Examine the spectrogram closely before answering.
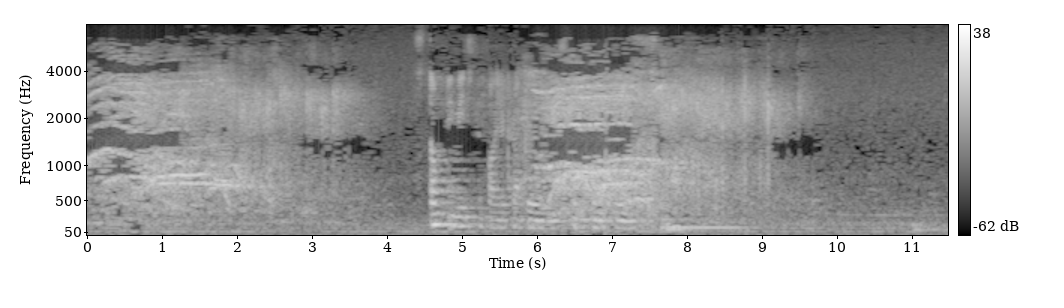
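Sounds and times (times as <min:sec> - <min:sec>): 
faint crowd cheering: 0:00.0 - 0:04.0, 0:05.5 - 0:09.9
wedding reception guests clapping: 0:00.3 - 0:03.9, 0:05.8 - 0:09.9
speech: 0:04.6 - 0:07.4.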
